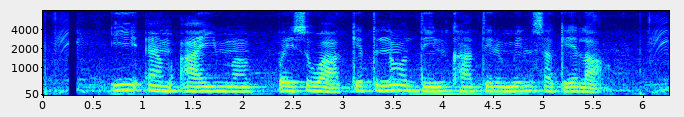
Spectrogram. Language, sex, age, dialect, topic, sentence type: Maithili, male, 18-24, Angika, banking, question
